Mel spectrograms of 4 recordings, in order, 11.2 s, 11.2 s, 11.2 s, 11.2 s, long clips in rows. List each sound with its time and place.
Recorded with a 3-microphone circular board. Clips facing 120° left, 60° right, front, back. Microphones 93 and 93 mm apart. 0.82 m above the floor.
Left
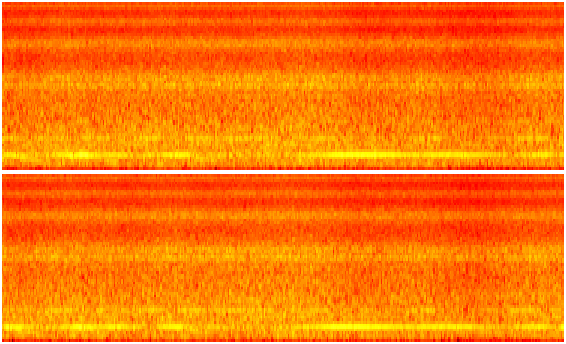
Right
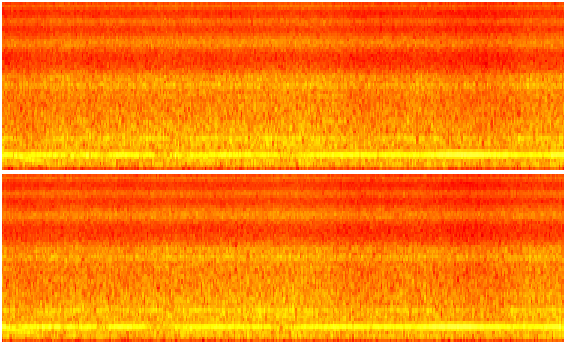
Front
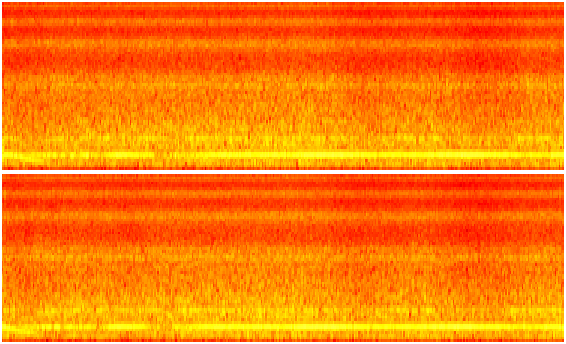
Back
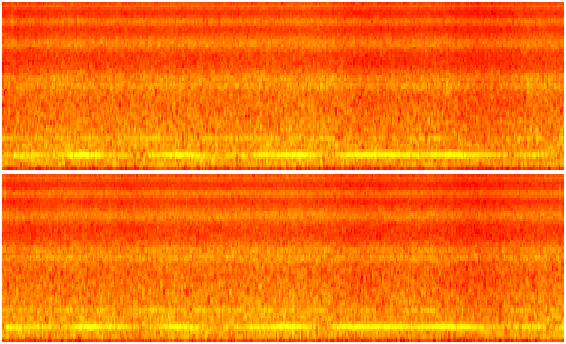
Only background noise.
